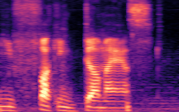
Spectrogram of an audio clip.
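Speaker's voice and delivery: deep, low, quiet mumble under the breath. Voicing Dante, hand to his forehead: mumbling. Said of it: "just mumble".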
